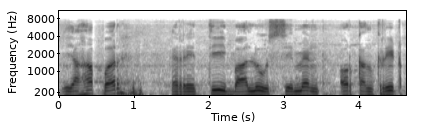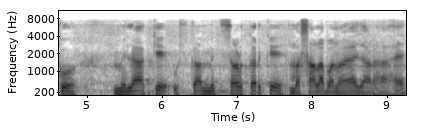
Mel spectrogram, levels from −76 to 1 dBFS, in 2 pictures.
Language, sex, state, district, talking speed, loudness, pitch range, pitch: Hindi, male, Gujarat, Gandhinagar, 115 wpm, -16 LUFS, 115-135 Hz, 120 Hz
